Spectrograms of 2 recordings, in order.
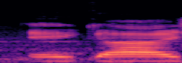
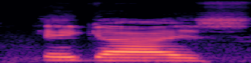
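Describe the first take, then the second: First: It is said in a deep voice. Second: It is said in his normal voice.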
